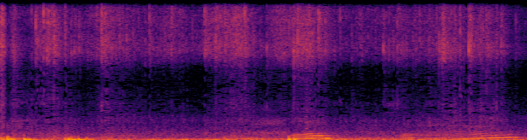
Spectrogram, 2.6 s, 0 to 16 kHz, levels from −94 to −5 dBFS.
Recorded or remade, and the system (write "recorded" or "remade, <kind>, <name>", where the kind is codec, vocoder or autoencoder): recorded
